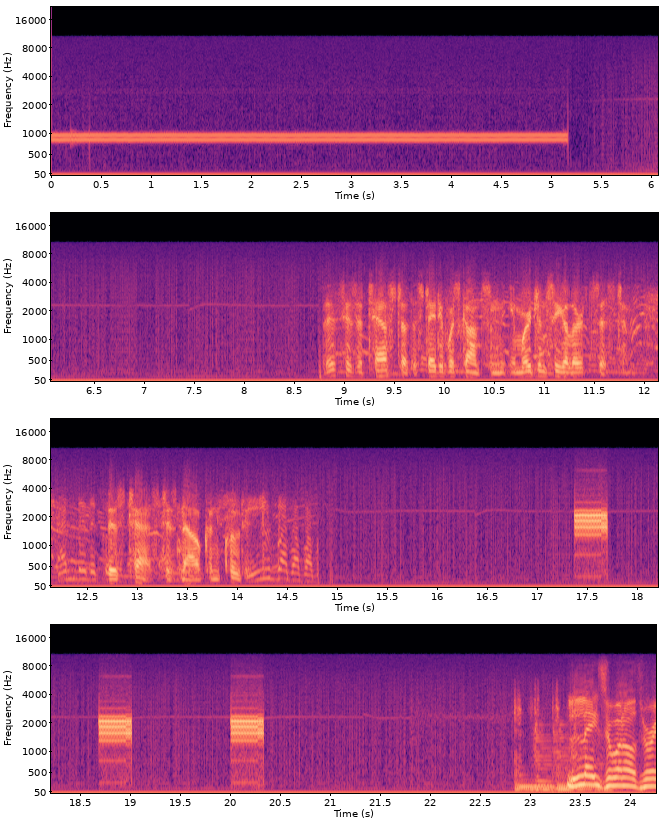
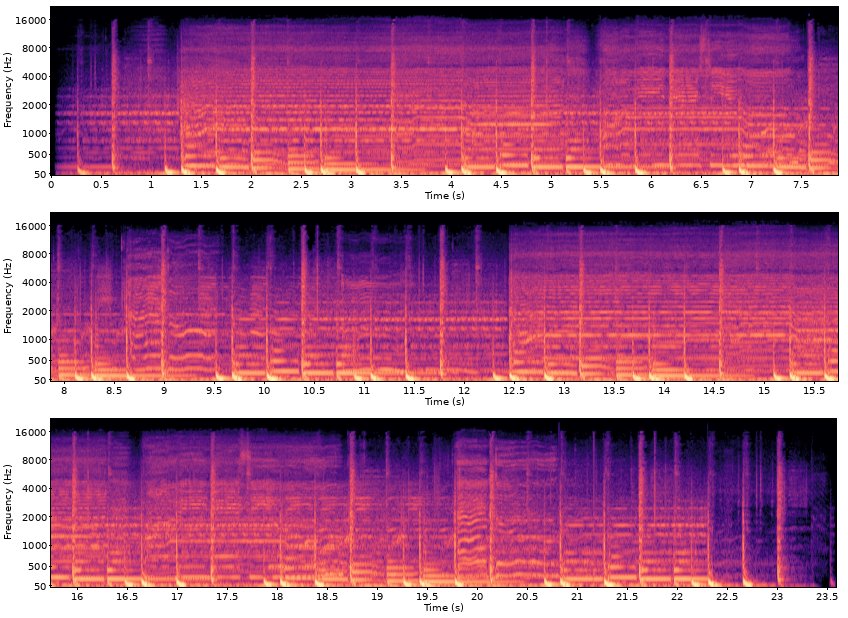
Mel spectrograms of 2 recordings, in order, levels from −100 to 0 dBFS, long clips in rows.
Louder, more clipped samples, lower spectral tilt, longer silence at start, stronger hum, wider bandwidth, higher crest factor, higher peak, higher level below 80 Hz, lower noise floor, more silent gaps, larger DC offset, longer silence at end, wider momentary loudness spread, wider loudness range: about the same, -16 LUFS vs -16 LUFS; neither; second, -5 dB/octave vs -6.5 dB/octave; second, 0 s vs 0.25 s; neither; about the same, 11 kHz vs 12 kHz; first, 20 dB vs 12 dB; about the same, 0 dBFS vs 0 dBFS; second, -52 dBFS vs -16 dBFS; about the same, -48 dBFS vs -47 dBFS; neither; first, 2% vs under 0.1%; second, 0 s vs 0.5 s; first, 17 LU vs 9 LU; first, 15 LU vs 1 LU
